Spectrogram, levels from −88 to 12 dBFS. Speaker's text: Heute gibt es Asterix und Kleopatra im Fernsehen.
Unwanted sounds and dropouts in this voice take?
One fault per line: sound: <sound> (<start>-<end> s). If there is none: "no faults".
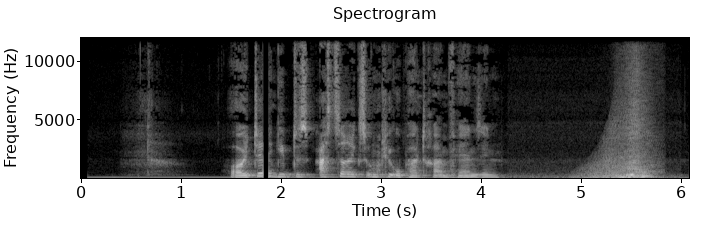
sound: dropout (1.8-1.9 s)
sound: whoosh (4.9-5.9 s)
